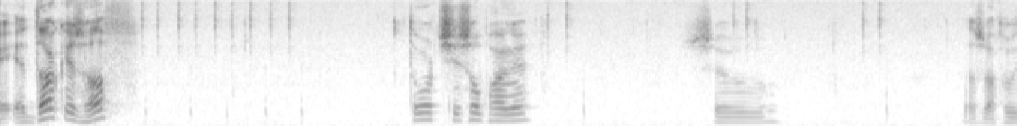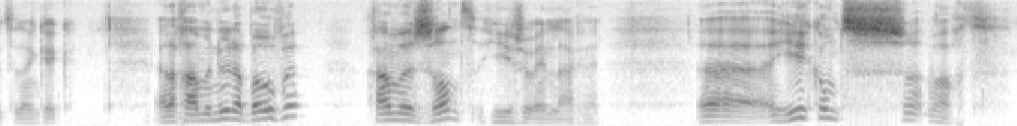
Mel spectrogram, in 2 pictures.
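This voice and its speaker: A man with a cold, rambling casually as he comments on his own gameplay. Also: medium pitch. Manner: rambling and chatty. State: has a cold. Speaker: gaming YouTuber.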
